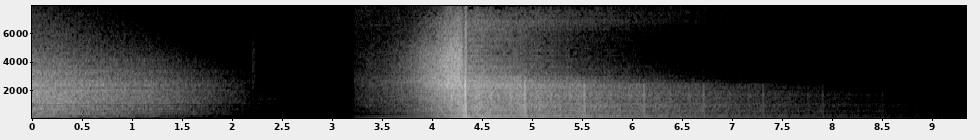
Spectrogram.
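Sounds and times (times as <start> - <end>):
trailer hits: 3.4 - 8.6.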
